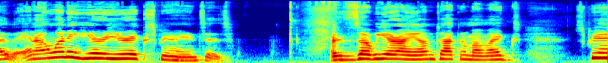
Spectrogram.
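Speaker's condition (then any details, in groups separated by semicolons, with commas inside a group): Cerebral palsy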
